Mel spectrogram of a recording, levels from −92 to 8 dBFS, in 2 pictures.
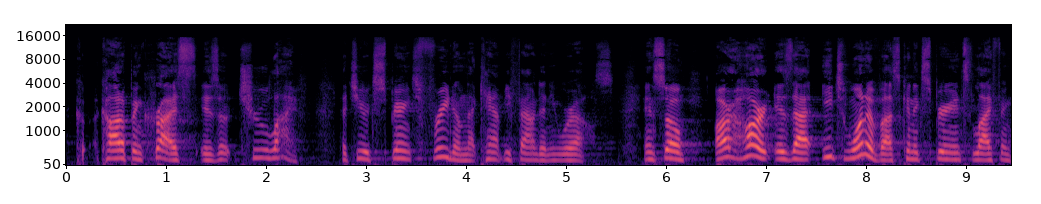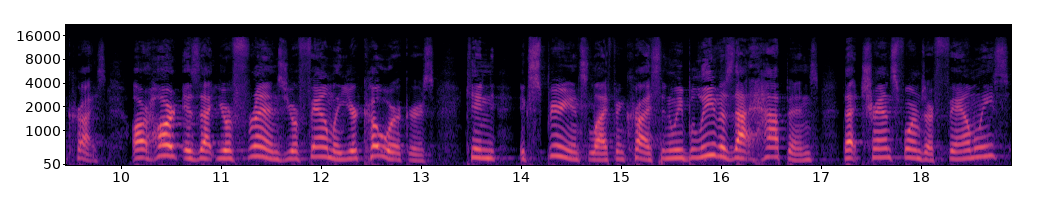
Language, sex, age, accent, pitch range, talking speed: English, male, 30-49, American, 200-250 Hz, 185 wpm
